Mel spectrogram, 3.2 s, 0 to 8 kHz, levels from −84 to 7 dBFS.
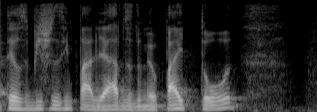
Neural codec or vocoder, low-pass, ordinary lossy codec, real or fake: codec, 16 kHz, 8 kbps, FreqCodec, larger model; 7.2 kHz; none; fake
